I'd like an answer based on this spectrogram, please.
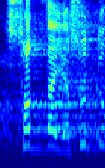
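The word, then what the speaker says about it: صدّ يصدّ: দেখুন তো বাপেরা, এখানে সোয়াত অক্ষরটি আছে, সোয়াত অক্ষরটি আছে, সোয়াত দিয়ে সদ্দা ইয়াসুদ্দু মানে হচ্ছে বাধা সৃষ্টি করা। কেউ যদি সিন উচ্চারণ করে, সাদ্দা ইয়াসুদ্দু মানে বাধা।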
